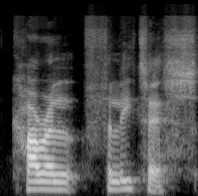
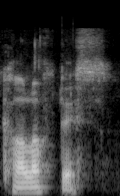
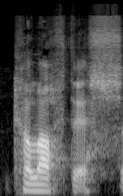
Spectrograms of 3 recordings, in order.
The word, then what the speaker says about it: Karlaftis: Number 7, George Karlaftis, edge from Purdue. That's the first one I've butchered there. I think that's pronounced Karlaftis. Karlaftis. Okay, we'll go with yours.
